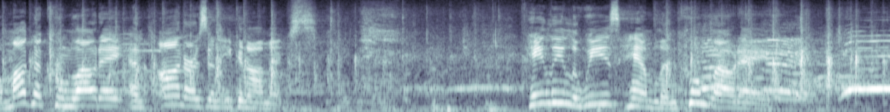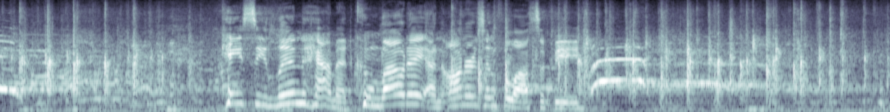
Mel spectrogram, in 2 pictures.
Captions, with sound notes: Magna Cum Laude and Honors in Economics. Haley Louise Hamblin, Cum Laude. (audience applauds) Casey Lynn Hammett, Cum Laude and Honors in Philosophy. (audience applauds)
